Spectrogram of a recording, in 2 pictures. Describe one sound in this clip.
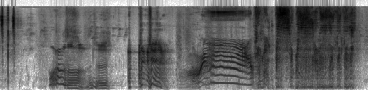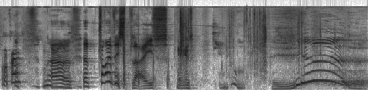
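A man mumbles and grumbles with animation.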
